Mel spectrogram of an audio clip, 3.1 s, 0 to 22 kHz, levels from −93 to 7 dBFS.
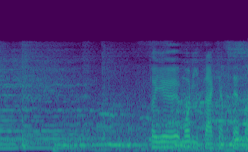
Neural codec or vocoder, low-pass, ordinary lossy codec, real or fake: autoencoder, 48 kHz, 128 numbers a frame, DAC-VAE, trained on Japanese speech; 7.2 kHz; none; fake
